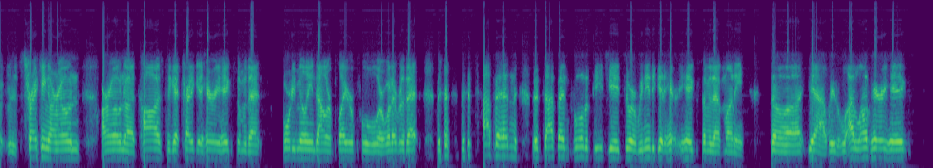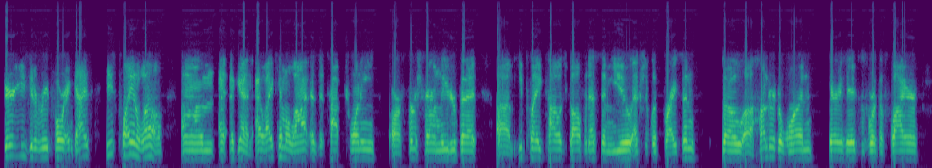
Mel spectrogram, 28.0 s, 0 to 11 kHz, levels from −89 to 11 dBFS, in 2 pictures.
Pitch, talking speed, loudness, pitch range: 130 Hz, 215 wpm, -18 LUFS, 125-140 Hz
